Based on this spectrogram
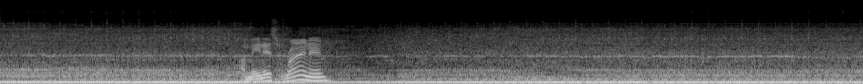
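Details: LT1 Caprice 9C1 V8 after water pump and stock Optispark replacement and radiator hoses: catches and settles to steady firm low idle with no knocks or stumble; earlier hesitating, skipping misses now gone, normal idle.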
